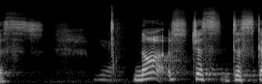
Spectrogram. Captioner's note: tuts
